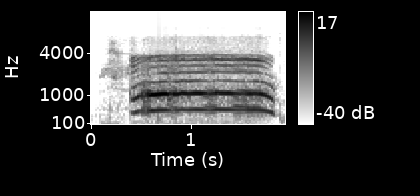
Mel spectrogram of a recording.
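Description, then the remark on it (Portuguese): A man shouts a vocal jingle for the program Grito da Liberdade: a single loud, sustained shout of about one and a half seconds, held on a steady pitch, with no other talk. “Cara, é uma vinheta humana.”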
